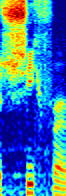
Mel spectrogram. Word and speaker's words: Siofra: today we're here in the shifra river I believe that's how it's pronounced and before we kind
